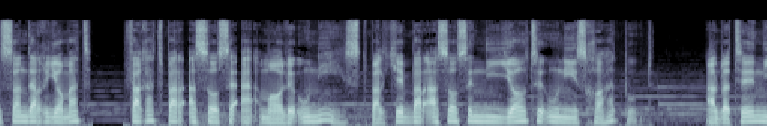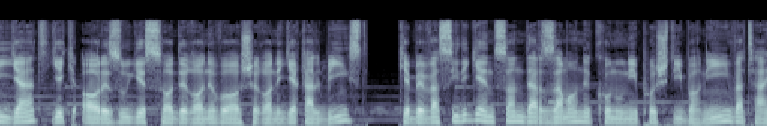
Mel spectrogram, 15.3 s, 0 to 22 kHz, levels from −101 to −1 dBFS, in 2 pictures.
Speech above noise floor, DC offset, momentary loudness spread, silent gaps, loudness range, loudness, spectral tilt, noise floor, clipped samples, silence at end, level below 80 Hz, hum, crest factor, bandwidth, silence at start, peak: 22 dB; under 0.1%; 7 LU; none; 2 LU; -25 LUFS; -3.5 dB/octave; -48 dBFS; under 0.1%; 0 s; -50 dBFS; none; 16 dB; 12.5 kHz; 0 s; -8 dBFS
